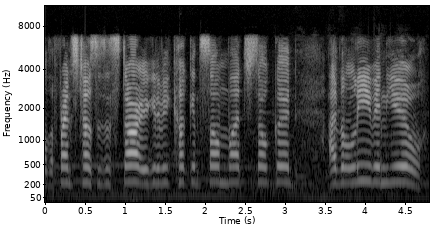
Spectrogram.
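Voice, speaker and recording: Bright, higher-voiced man chatting on a livestream. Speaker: streamer playing a visual novel. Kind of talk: livestream chat with viewers. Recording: dull audio with faint noise.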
